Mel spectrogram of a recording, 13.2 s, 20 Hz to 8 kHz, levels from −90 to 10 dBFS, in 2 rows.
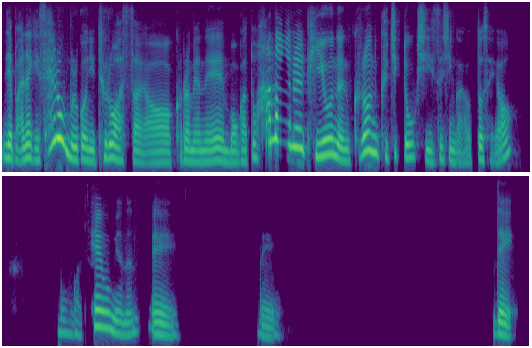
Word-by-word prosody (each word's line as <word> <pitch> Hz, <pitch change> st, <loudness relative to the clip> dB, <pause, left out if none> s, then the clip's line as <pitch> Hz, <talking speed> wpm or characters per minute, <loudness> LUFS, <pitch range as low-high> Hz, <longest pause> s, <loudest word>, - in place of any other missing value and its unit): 이제 190 Hz, -1 st, +2 dB
만약에 160 Hz, +1 st, -1 dB
새로운 440 Hz, -, +8 dB
물건이 170 Hz, -4 st, 0 dB
들어왔어요. 140 Hz, -8 st, -3 dB
그러면은 145 Hz, 0 st, -3 dB
뭔가 140 Hz, +2 st, -6 dB
또 200 Hz, -, -7 dB
하나를 385 Hz, -, +4 dB
비우는 210 Hz, -7 st, +2 dB
그런 265 Hz, +2 st, +2 dB
규칙도 195 Hz, -2 st, -5 dB
혹시 190 Hz, -6 st, -8 dB
있으신가요? 150 Hz, +1 st, -9 dB
어떠세요? 175 Hz, -, -6 dB, 0.9 s
뭔가 175 Hz, -2 st, -15 dB
채우면은 190 Hz, -10 st, -1 dB, 0.2 s
예. 155 Hz, -2 st, -4 dB, 1.0 s
네. 140 Hz, +2 st, -14 dB, 2.6 s
네. -, -, -2 dB
170 Hz, 245 characters per minute, -21 LUFS, 150-220 Hz, 2.6 s, 새로운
